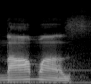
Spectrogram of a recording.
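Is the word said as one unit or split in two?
one unit. The word is said as one unbroken unit. It names the prayer. "নামাজ শব্দটার"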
